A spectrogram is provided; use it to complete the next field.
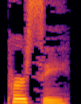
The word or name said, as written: Percy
